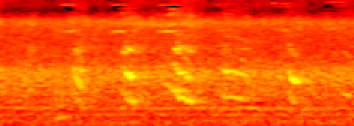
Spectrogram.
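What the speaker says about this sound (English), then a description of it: "This dog wants to get up." A Chihuahua terrier mix dog whimpers and whines in thin, high repeated cries while begging to go out for a walk, close by over a steady background hiss.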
